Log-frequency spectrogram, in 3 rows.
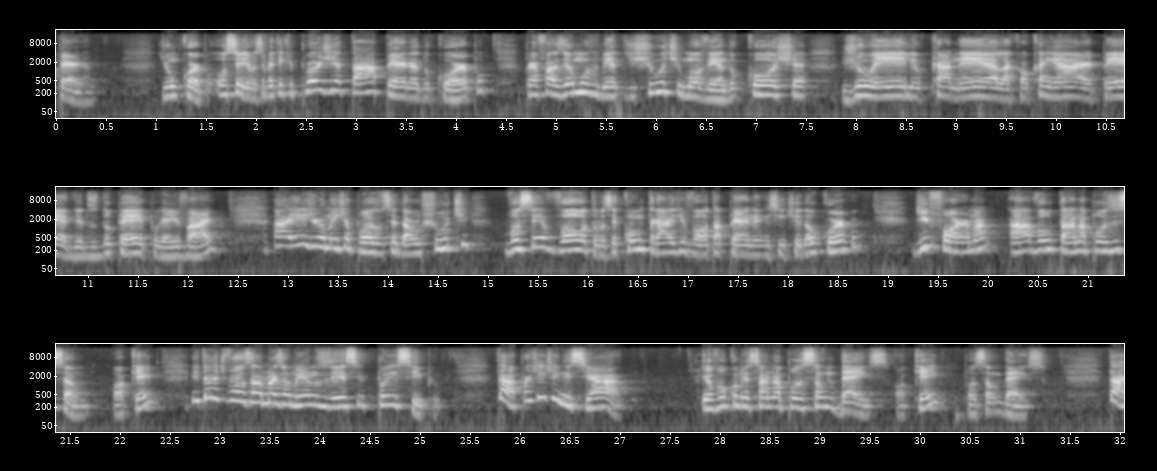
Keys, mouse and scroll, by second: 26.9 click.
